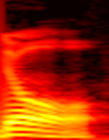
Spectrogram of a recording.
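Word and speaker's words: door: एट द डो और जो British है वो एंड पे आर को प्रोनाउंस नहीं करते वो डो क कहते हैं अमेरिकन जो हैं वो एंड पे अगर आर हो तो उसको प्रोनाउंस करते हैं उस परे स्ट्रेस देते हैं वो डोर कहेंगे डोर ठीक है और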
